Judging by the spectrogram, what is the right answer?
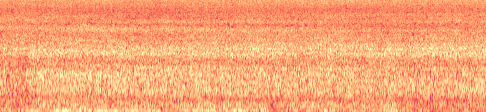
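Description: Steady rush of water from the Ara Waterfall, an artificial cascade, pouring down over rocks. A low rumble underneath fades out about halfway through.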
